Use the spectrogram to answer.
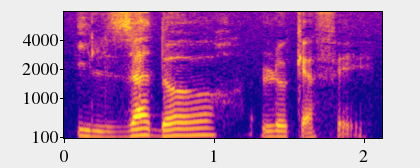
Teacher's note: So the reason for that is that adore, you can see that it's starting with a vowel, and in this case it's possible to make this small link between the S and the A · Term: liaison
